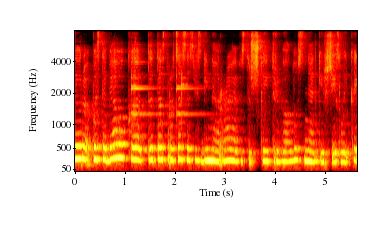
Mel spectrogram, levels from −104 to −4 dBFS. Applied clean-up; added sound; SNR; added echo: none; Chink, clink; 19 dB; reverberation time 0.5 s.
